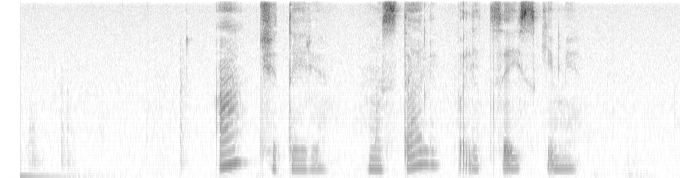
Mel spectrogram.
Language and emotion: Russian, sad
